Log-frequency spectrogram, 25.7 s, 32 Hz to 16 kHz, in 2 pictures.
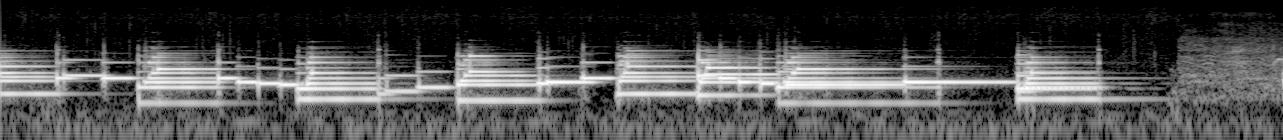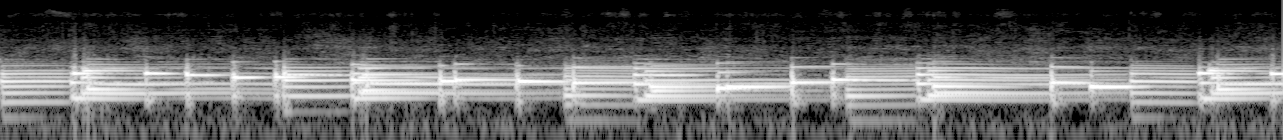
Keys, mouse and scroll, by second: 2.9 a, 4.7-5.2 scroll down 1, 5.0-5.7 typing, 6.6 scroll, 6.7-7.0 scroll up 1, 7.5 middle click, 8.3-8.7 typing, 9.2 scroll down 1, 10.7-11.6 typing, 12.8-13.6 typing, 14.8-15.8 typing, 17.3 middle click, 18.6-18.9 typing, 21.0 middle click, 22.1 scroll up 1, 22.7 middle click, 25.0-25.6 typing.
